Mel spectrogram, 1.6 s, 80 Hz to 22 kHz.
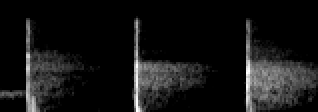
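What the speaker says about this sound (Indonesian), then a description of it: "Tepuk tangan 4 kali." Three sharp, separate hand claps ring out in an evenly spaced rhythm, each decaying quickly in a quiet room with no talk between them. The claps come from a children's kindergarten class clapping along on command.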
